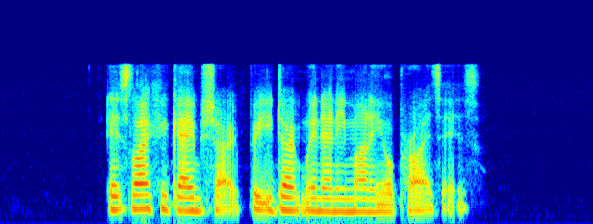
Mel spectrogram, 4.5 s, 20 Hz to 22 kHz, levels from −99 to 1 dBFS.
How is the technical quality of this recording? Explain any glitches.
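No glitches or faults can be heard in the recording. The speech has the sound of G.722 wideband telephone coding, with nothing above about 7.7 kHz and a faint grain that fits the lower-rate 48 kbit/s mode.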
